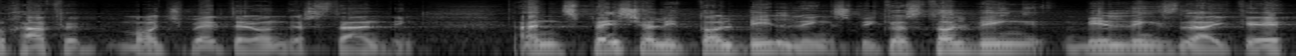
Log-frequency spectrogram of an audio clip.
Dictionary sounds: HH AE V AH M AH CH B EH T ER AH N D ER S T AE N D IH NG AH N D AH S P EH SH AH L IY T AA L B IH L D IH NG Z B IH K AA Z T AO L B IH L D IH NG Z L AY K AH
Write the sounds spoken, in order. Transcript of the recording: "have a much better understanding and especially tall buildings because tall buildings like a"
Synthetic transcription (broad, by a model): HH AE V AH M AH CH B EH T ER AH N D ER S T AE N D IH NG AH N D AH S P EH SH AH L IY T AA L B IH L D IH NG S B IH K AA S T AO L B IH L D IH NG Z L AY K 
